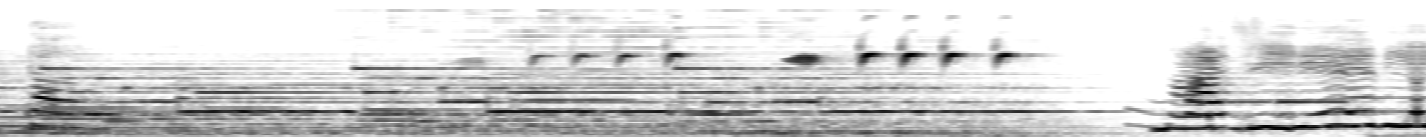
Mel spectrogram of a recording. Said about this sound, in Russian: Распевают песни птицы, всем на радость нежно листья шелестят.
